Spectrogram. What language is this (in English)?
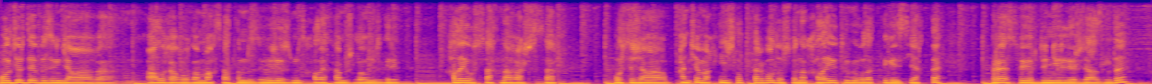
Kazakh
